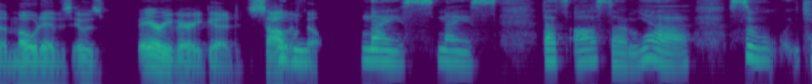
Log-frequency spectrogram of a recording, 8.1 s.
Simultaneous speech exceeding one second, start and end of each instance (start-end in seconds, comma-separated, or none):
none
